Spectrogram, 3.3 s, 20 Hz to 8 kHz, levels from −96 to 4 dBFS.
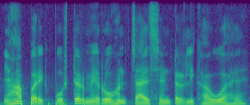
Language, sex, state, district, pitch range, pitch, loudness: Hindi, male, Jharkhand, Ranchi, 125-145 Hz, 130 Hz, -18 LUFS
